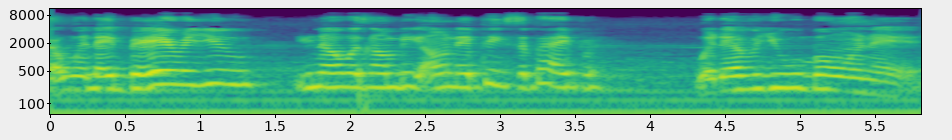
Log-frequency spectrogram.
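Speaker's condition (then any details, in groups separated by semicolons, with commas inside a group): Cerebral palsy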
